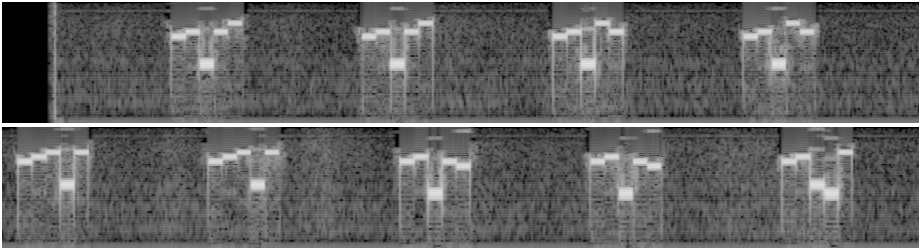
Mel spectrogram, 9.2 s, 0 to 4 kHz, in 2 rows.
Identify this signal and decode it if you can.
Five-tone selective call (ZVEI), heard as quick runs of five tones, tones of about 70 ms. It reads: 89299 89299 89229 89229 89030 89030 89187 89187 89310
